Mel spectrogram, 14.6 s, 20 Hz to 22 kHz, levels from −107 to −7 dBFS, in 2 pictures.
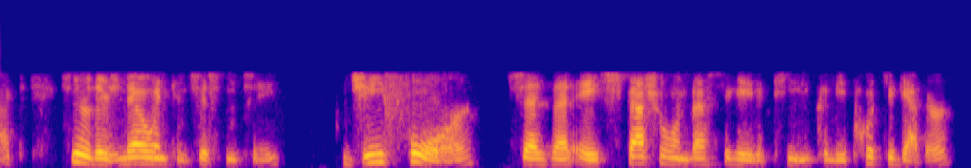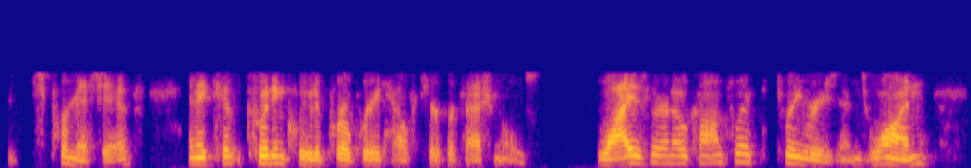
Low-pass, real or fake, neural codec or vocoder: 3.6 kHz; fake; vocoder, 22.05 kHz, 80 mel bands, WaveNeXt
